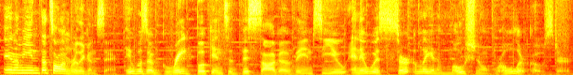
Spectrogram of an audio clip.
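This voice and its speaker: A man in his thirties giving an enthusiastic, emphatic movie review to camera as a video reviewer. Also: on the high side. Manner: animated, emphatic. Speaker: film reviewer. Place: furnished room at home. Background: background music.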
